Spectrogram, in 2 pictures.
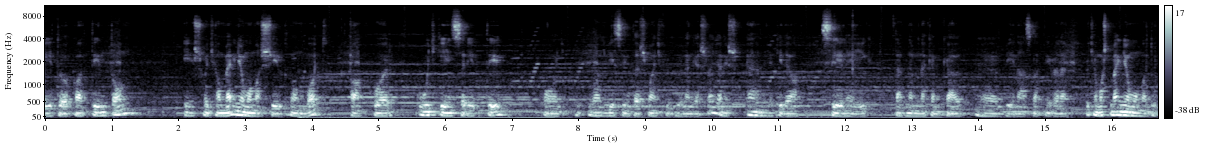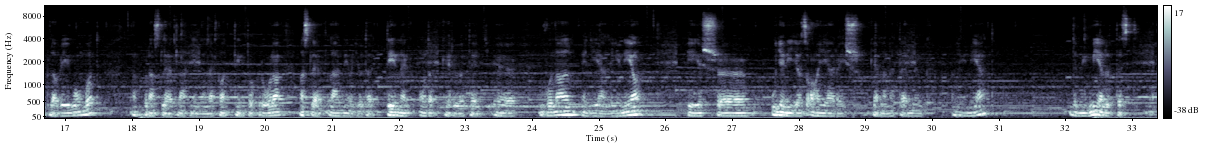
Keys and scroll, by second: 16.6 w, 28.9 w.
